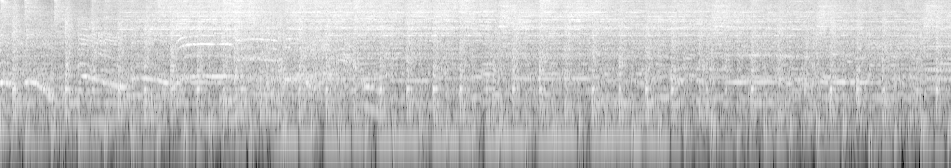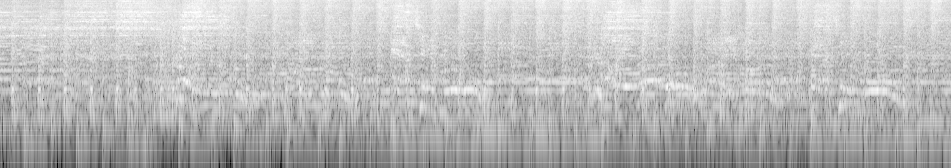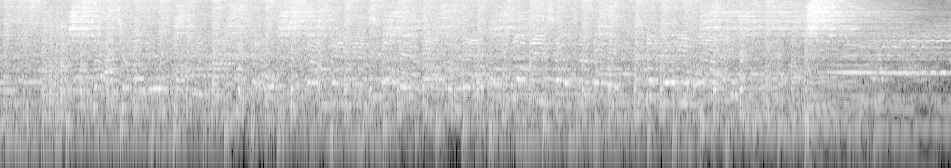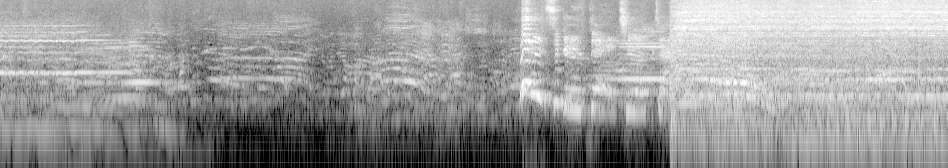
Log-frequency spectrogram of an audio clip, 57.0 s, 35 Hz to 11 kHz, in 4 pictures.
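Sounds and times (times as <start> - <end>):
person singing: 0.0 - 6.6, 16.7 - 22.0, 23.0 - 28.1, 29.5 - 45.0, 50.6 - 57.0
drum kit: 0.0 - 45.0, 52.5 - 57.0
distorted electric guitars: 0.0 - 45.7, 51.7 - 57.0.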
